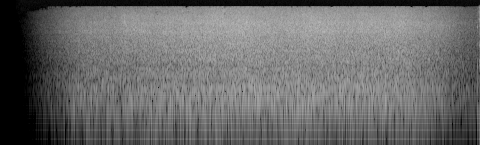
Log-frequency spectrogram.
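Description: A whooshing rush of noise rises out of silence about half a second in, swells to full over a couple of seconds, holds, then fades away near the end: a channel-intro sound effect leading into a logo reveal.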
